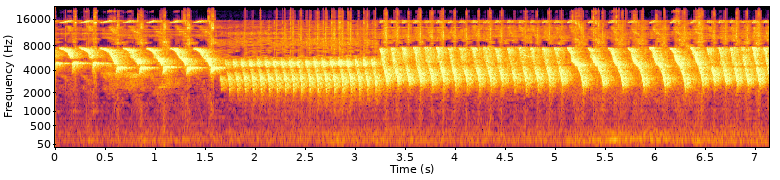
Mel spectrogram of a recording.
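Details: Canary song in the 'kenari gacor atas bawah' style: fast, rattling trills that shift pitch several times and keep rolling without pause.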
